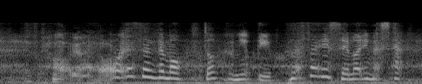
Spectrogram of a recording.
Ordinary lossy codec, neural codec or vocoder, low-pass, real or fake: none; codec, 16 kHz, 0.5 kbps, FunCodec, trained on LibriTTS, 25 frames a second; 7.2 kHz; fake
